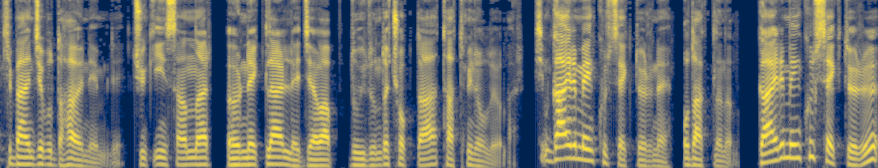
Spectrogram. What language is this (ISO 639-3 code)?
tur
